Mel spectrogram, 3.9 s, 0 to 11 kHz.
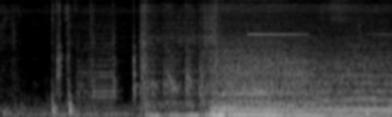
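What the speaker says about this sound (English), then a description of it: "all right, the car is running" A 2018 Toyota RAV4 engine cranks and catches at about two seconds, then settles into a steady, loud idle close by after a few brief clunks.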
